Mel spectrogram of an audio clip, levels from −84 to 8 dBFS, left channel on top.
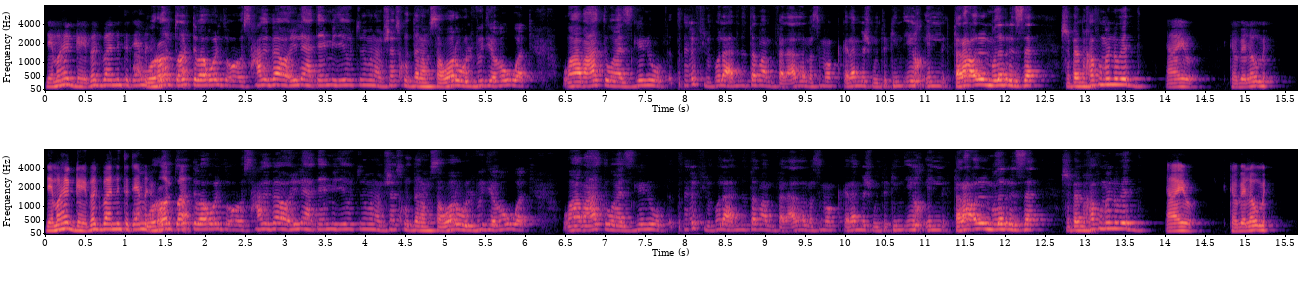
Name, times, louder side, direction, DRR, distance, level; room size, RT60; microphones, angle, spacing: voice 1, 0.0-1.8 14.0-14.4 14.8-15.2, right 4 dB, 70° right, 0.6 m, -22 dB
voice 2, 1.1-12.4 12.7-13.7, left 3 dB, 75° left, 1.1 m, -24 dB
9.6 x 3.6 x 3.6 m
head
